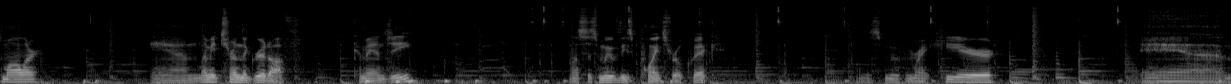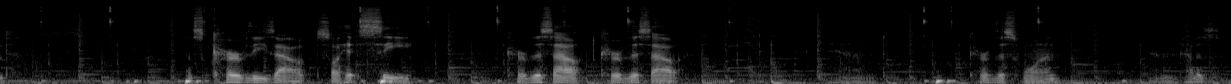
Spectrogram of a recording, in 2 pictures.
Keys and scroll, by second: 0.8 t, 3.9 super+g, 4.6 super+y, 5.1 y, 6.6 y, 12.1 y, 13.5 y, 14.1 v, 16.1 c, 18.9 t, 21.6 c.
